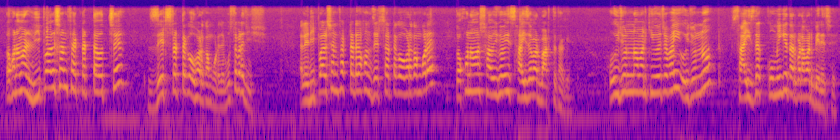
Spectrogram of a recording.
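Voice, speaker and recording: Bengali-accented male teacher, rapid and chatty, quizzing the class, dull lo-fi room recording. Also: very high-pitched, lively intonation, fairly bright tone. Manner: quick, chatty, teasing students and asking questions. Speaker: chemistry teacher. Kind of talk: classroom lecture.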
